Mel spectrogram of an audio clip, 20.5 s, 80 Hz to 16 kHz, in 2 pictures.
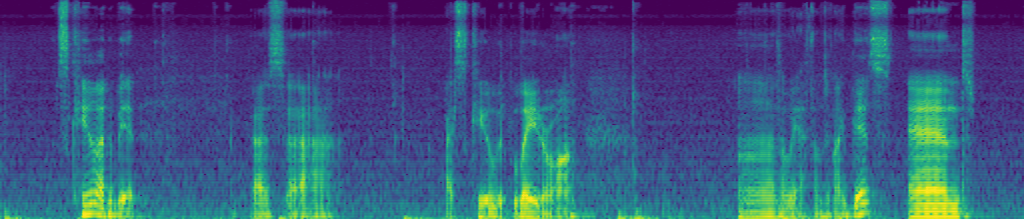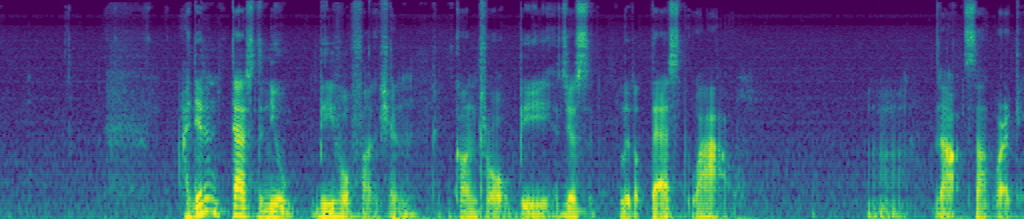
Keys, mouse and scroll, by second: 1.6-3.5 drag, 2.1-3.4 right drag, 2.8 b, 3.5 right click, 4.1 b, 6.1 s, 7.8-9.6 drag, 7.9 Tab, 8.4 z, 11.0 middle click, 12.9 Tab, 14.2 ctrl+l, 15.4 ctrl+b, 19.8-20.4 right drag.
